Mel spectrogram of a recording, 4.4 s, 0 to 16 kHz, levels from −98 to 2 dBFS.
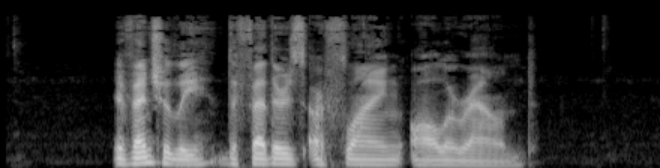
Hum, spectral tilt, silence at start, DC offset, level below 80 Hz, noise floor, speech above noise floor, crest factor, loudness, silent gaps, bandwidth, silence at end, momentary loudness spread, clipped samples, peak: none; -5 dB/octave; 0.75 s; under 0.1%; -50 dBFS; -78 dBFS; 54 dB; 24 dB; -24 LUFS; none; 11.5 kHz; 0.95 s; 10 LU; under 0.1%; -2 dBFS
